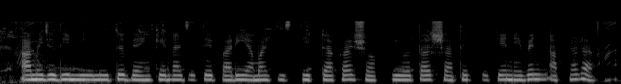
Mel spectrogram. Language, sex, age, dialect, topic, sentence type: Bengali, female, 25-30, Northern/Varendri, banking, question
